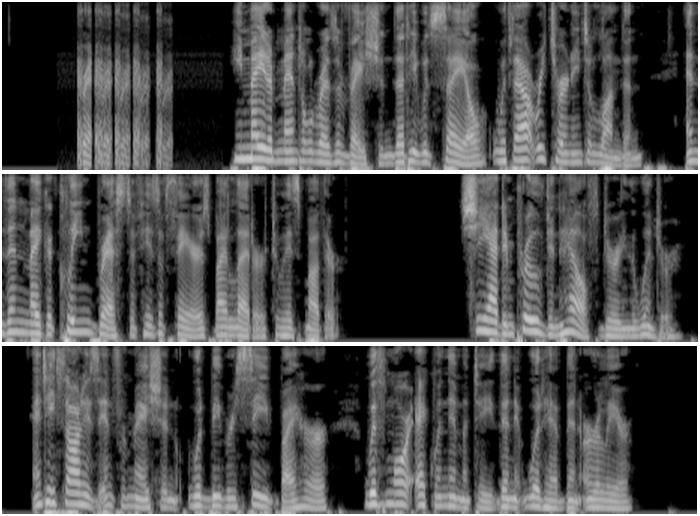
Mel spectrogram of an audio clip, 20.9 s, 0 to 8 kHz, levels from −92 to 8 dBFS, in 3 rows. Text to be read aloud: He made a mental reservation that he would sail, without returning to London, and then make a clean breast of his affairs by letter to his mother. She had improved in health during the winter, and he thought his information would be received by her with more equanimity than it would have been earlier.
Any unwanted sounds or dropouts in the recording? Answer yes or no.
yes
